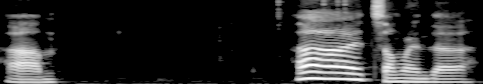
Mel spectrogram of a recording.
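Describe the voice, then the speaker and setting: A man's voice: medium pitch, big pitch swings, slow pace, smooth. A man giving a casual coding tutorial as an instructor, informally thinking aloud as he works. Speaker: programming instructor.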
